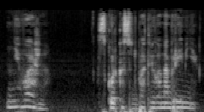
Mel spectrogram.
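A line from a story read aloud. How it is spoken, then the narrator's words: Whispering. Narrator (Russian): прошептала Кира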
